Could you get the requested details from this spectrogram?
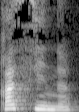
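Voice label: "racines", French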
